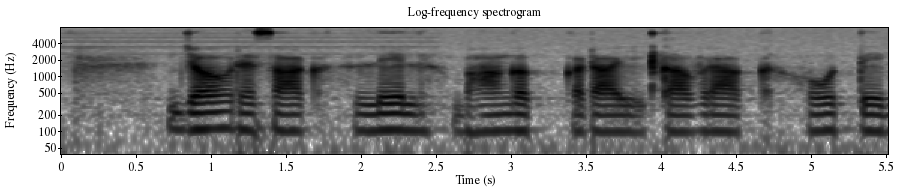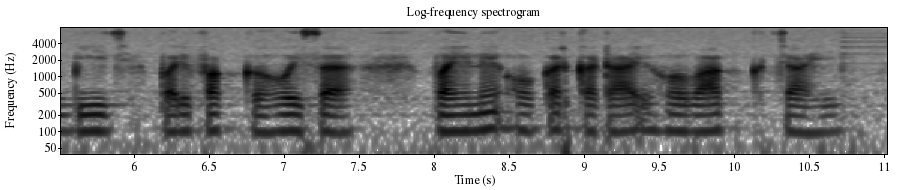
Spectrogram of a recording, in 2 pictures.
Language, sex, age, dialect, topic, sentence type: Maithili, male, 18-24, Eastern / Thethi, agriculture, statement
